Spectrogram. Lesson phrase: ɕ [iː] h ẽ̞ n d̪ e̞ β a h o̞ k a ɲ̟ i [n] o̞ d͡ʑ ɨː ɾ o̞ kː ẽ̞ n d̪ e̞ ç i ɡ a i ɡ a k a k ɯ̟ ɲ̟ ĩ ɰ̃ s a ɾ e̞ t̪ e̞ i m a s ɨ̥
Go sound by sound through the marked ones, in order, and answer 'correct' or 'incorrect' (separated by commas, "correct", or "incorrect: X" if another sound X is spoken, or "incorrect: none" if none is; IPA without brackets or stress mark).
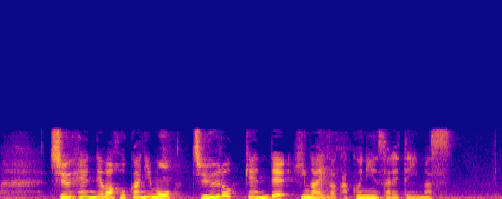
incorrect: ɨː, incorrect: m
